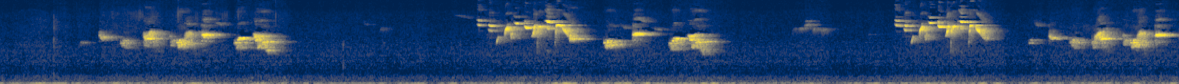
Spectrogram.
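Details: Three-year-old caged European goldfinch from the Al-Qurai'a bird market, said to sing without mistakes, delivers three separate phrases of rapid tinkling twitters and buzzes, each about two seconds long with quiet gaps between.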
